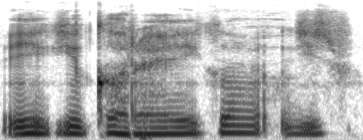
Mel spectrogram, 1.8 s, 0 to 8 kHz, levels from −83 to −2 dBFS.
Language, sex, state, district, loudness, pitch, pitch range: Hindi, male, Uttar Pradesh, Shamli, -17 LUFS, 145 Hz, 140-150 Hz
